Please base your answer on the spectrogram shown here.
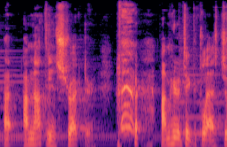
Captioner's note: laughs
